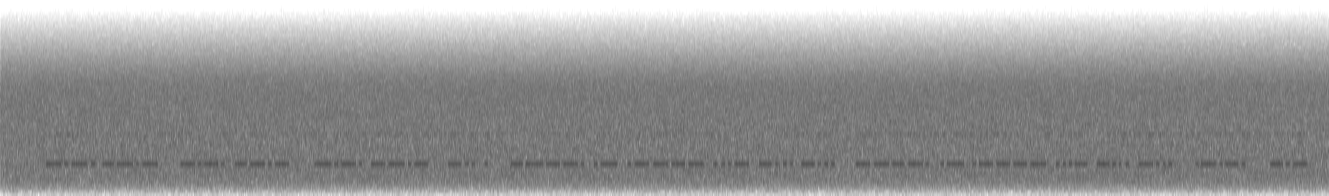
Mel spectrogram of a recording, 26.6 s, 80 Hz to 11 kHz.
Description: Morse code, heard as a keyed tone, hand-sent with a straight key, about 18 wpm, 630 Hz, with heavy radio static. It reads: CQ CQ CQ DE 9A1VBB 9A1VBB <AR> K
